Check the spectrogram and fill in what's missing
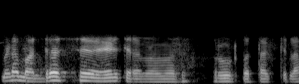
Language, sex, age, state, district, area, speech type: Kannada, male, 18-30, Karnataka, Davanagere, rural, conversation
